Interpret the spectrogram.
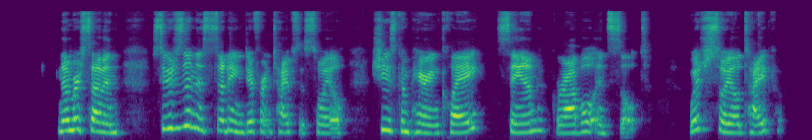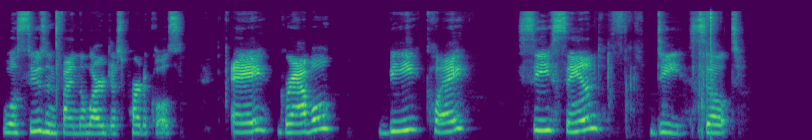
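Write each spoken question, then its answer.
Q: Which soil type will Susan find the largest particles?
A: A: gravel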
